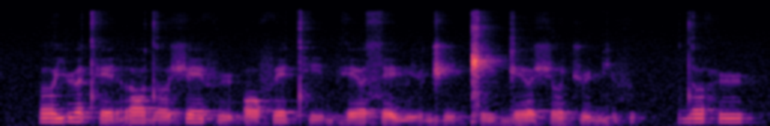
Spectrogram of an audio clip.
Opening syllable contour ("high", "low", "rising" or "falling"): high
